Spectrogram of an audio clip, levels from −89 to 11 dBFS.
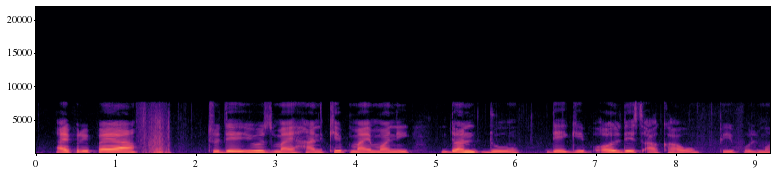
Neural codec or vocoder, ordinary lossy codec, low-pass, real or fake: none; none; none; real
